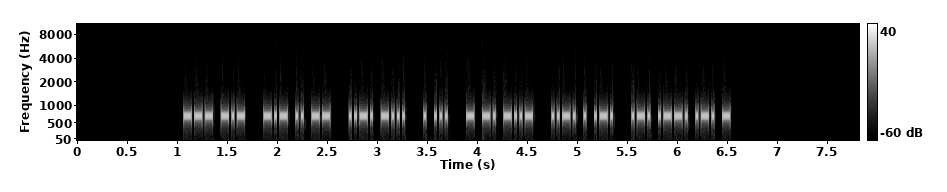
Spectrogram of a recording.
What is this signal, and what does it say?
Morse code, heard as a keyed tone, about 46 wpm, 700 Hz. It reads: OK KIM FB ES TNX FER RPRT
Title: Practice QSO - Exchange 2 - Info - 45wpm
